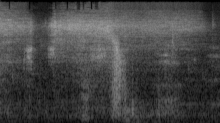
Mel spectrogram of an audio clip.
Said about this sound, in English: I'll spray it with a little WD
